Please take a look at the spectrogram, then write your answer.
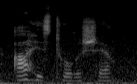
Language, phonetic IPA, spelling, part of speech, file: German, [ˈahɪsˌtoːʁɪʃɐ], ahistorischer, adjective, De-ahistorischer.ogg
- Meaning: 1. comparative degree of ahistorisch 2. inflection of ahistorisch: strong/mixed nominative masculine singular 3. inflection of ahistorisch: strong genitive/dative feminine singular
